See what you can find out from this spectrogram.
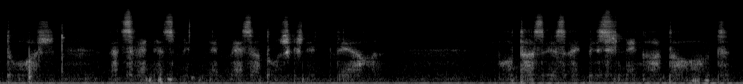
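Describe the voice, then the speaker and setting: Whispering from a woman at a very slow pace, with noticeable background noise. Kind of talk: audiobook reading. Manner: whispered.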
